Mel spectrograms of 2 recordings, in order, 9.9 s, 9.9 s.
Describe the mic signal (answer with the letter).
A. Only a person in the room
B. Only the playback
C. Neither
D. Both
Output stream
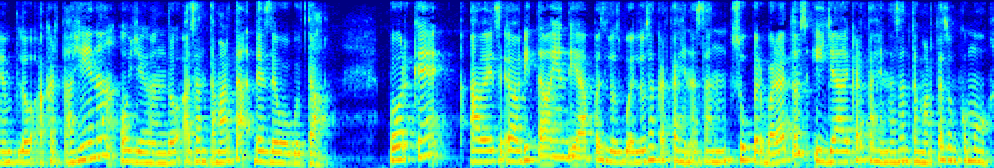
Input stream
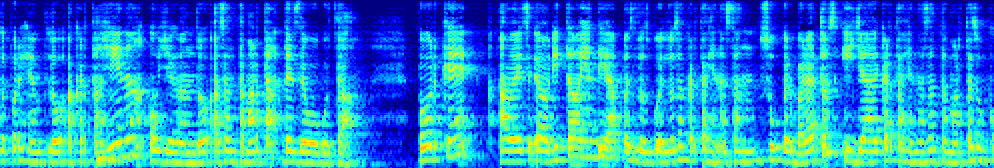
D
